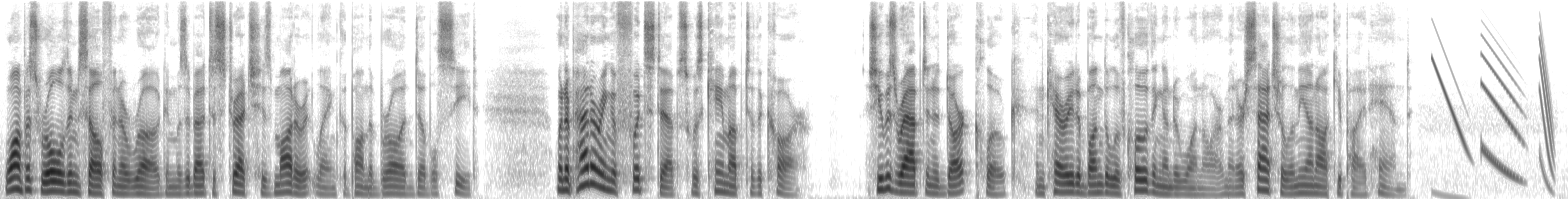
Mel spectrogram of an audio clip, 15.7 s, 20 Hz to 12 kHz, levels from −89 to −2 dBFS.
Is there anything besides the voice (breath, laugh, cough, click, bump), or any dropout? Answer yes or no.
yes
